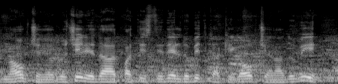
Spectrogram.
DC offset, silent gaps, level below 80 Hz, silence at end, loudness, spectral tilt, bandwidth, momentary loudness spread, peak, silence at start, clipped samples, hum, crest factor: under 0.1%; none; -50 dBFS; 0 s; -18 LUFS; -7 dB/octave; 16 kHz; 6 LU; -2 dBFS; 0 s; under 0.1%; none; 14 dB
